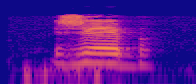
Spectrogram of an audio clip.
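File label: "жеб", Komi, female; audio dict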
